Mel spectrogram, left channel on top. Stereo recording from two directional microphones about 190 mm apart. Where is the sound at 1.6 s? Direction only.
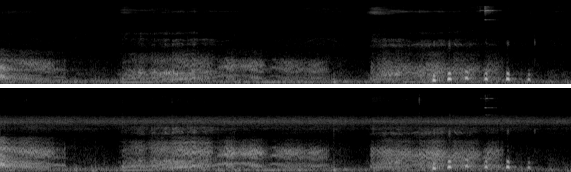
20° right (ahead or behind).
